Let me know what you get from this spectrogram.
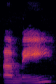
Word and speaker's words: Amiee: So my handle is at Dr. Amiee, and I think you're going to link it because my name is spelled A M I E E.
